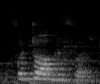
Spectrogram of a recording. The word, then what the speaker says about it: photographer: Whereas if you look at the word family and you look at the next word, which is photographer, then you're putting the word stress on the second syllable, photographer. Therefore, it's important to know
